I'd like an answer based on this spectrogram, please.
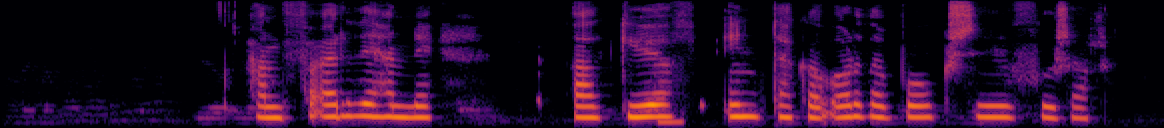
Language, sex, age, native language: Icelandic, female, 14, Icelandic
